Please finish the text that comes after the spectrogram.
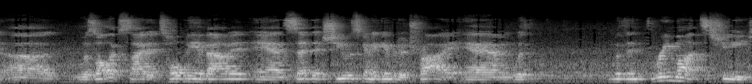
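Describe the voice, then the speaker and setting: Earnest man in a very echoey room. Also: medium pitch. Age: 30s. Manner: earnest, candid, unhurried storytelling. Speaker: vlogger. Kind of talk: personal story vlog. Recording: very echoey room, distant mic, steady background hum.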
